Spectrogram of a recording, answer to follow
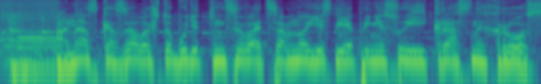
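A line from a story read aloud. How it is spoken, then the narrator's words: Young man exclaiming. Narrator (Russian): воскликнул молодой студент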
